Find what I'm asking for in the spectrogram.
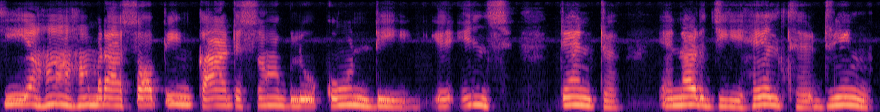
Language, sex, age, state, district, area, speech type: Maithili, female, 60+, Bihar, Sitamarhi, rural, read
